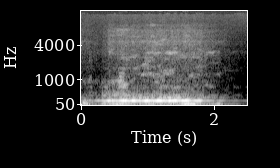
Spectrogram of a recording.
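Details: Clothes washer powered by a battery power station, drawing around 85 W and 1.4 A: a low droning howl from the drum that swells during the spin, then winds down and fades. Normal spin.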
